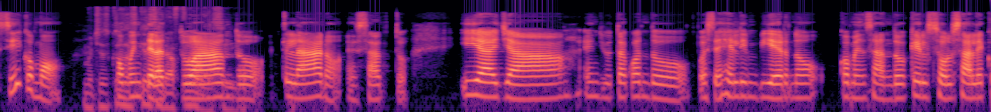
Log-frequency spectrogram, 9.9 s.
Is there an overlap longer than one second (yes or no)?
yes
